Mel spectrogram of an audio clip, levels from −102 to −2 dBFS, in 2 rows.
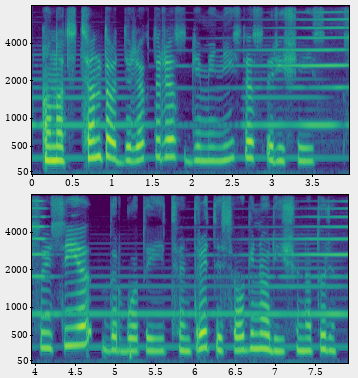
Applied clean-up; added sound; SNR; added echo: none; Bowed string instrument + Wind instrument, woodwind instrument; 14 dB; none.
